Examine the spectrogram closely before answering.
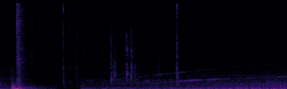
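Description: Switches click sharply a few times.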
